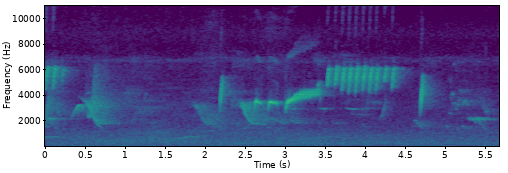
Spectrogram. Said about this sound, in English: And then there's a song from one of Australia's coolest birds, the yellow-breasted boatbill.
